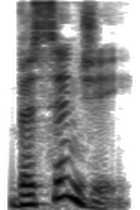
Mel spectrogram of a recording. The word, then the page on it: basenji: British English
